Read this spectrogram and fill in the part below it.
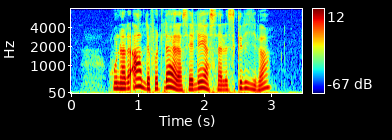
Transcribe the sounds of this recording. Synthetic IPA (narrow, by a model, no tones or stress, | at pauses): hʊnhad̪ːə̰ʔald̪ɾɪfɔt̪ːlæːɾasɛjlɛːsaɛlːəʂkɾiːva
